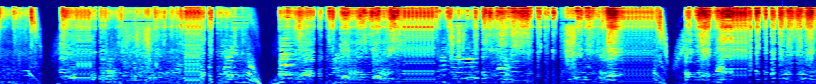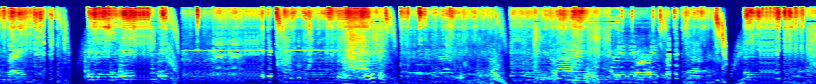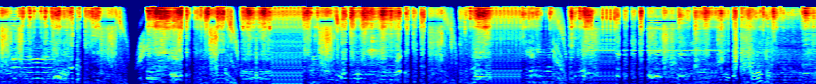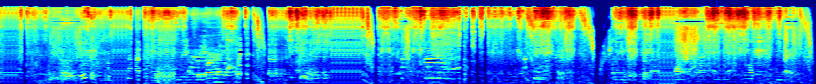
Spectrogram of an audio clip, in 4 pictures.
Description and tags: tb field burrito
One in of a set of ambient noises created with the Tweakbench Field VST plugin and the Illformed Glitch VST plugin. Loopable and suitable for background treatments.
